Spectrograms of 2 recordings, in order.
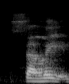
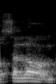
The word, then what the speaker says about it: Salome: Who did Herodai, I'm not pronouncing it right. I don't want to butcher it. But who did the mother, Salim, there you go, Salome, thank you.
